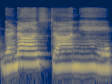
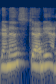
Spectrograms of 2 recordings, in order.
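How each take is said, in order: First: The vowel before 'shchanye' is long. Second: The vowel before 'shchanye' is short. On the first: The speaker calls it right. "ಸ್ವಲ್ಪ ಇನ್ನ ಅಲ್ಲಿ ದೀರ್ಘ ಕೊಡ್ಬೇಕು" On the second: The speaker calls it wrong. "ಗಣಶ್ಚಾನ್ಯೇ ಅಲ್ಲ"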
